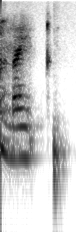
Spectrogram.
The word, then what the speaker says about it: knight: rook this is a Knight Knight does not spell like n i g h t it is k n i g HT but the K is silent this is the bishop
